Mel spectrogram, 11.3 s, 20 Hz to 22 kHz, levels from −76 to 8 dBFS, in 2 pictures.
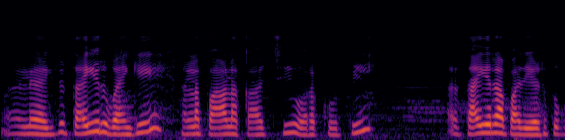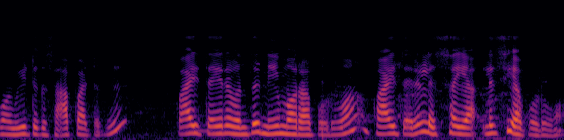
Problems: background sounds at intervals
